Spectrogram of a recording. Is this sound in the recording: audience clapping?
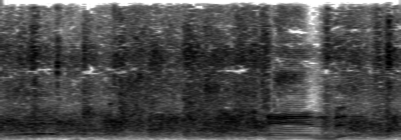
yes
